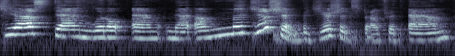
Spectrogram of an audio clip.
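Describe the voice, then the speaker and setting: A woman's voice: fairly high pitch, animated, takes it slowly, reverberant. A woman librarian reading a picture book aloud to children, stressing the m sounds in a sing-song storytime way, then explaining a science activity. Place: library room.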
